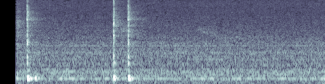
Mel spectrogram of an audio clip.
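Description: Three short, sharp clicks, one about a fifth of a second in and a close pair near the one-second mark, over a faint steady hum.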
